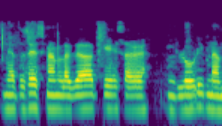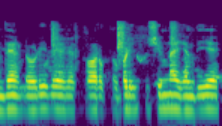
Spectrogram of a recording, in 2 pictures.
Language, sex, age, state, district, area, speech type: Dogri, male, 18-30, Jammu and Kashmir, Udhampur, rural, spontaneous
